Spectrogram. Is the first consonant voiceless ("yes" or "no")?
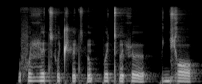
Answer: yes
